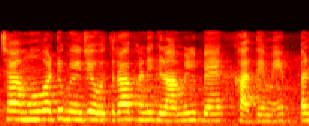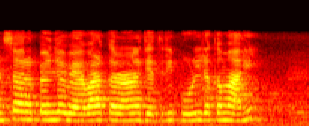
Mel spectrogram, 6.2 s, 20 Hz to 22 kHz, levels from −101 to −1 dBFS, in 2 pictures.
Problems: constant background noise, background conversations at intervals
